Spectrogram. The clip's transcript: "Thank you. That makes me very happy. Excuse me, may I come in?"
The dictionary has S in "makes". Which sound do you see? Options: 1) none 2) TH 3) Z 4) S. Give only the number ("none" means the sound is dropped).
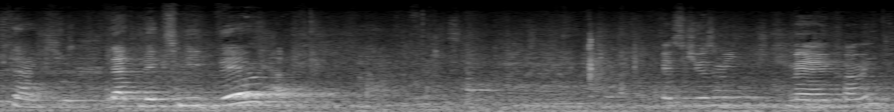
4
